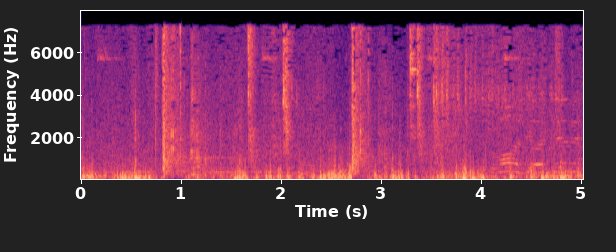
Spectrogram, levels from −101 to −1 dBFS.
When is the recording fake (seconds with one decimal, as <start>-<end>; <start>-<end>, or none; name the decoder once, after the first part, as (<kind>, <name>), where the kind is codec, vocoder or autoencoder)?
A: none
